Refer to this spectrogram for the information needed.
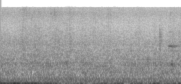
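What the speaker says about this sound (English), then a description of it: "the engine is still on, but the sails are flogging around a bit" A sailboat's engine drones steadily on the Irish Sea while its sails flog loosely in the wind, a continuous close, broadband rush with no voices.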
